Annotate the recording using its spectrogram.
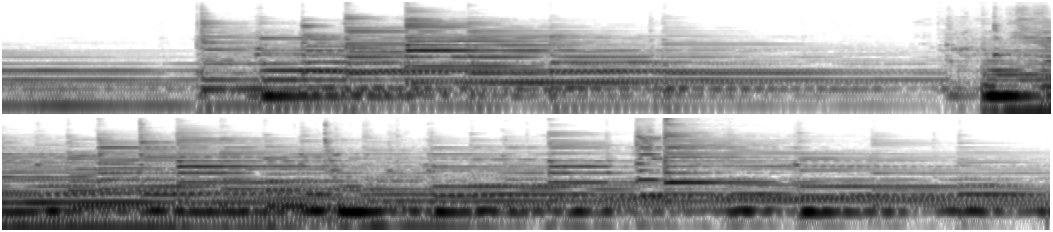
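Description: Flamenco-style acoustic guitar music: chords struck about a second in and again a second later, left to ring and fade. About five seconds in, the music turns suddenly louder and fuller, with a low bass line under quicker picked notes.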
